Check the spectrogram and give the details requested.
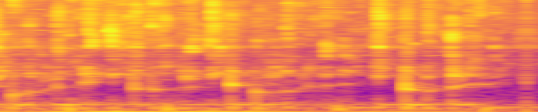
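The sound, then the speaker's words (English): Liquid trickles slowly into a container, a steady wet stream broken by small splashes and gurgles, with no voices over it. “Are you gonna pour slowly more?”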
